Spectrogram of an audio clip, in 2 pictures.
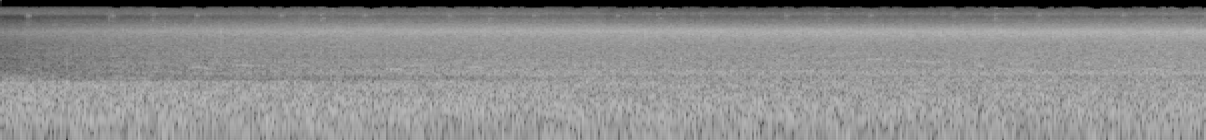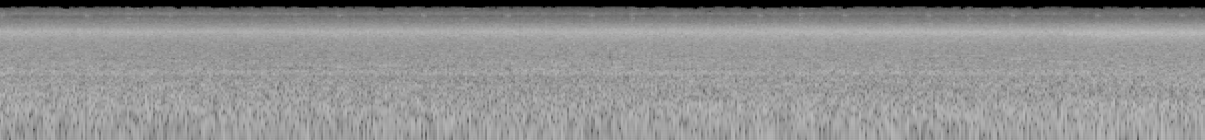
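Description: Steady rush of water from a rocky stream's cascades and waterfall, an even unbroken sound that grows slightly louder near the end.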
